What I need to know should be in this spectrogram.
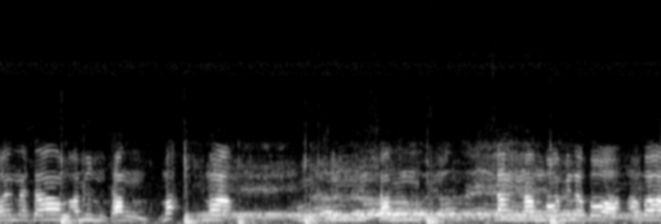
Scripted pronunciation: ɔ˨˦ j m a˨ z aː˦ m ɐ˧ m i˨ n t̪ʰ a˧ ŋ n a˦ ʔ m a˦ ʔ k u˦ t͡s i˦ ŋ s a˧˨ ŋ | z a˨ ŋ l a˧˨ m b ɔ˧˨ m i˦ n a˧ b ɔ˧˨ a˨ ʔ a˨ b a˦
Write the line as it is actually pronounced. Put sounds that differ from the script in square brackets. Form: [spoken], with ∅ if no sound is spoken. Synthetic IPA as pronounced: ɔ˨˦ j [ŋ] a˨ z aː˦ m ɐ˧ m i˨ n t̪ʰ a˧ ŋ [m] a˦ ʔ m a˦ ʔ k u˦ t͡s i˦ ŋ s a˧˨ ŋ | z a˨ ŋ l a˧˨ m b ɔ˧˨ m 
